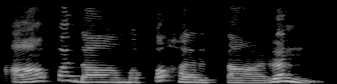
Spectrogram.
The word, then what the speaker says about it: आपदामपहर्तारं: आपदामपहर्तारन, यहाँ पे प भी पूरा पढ़ना है।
